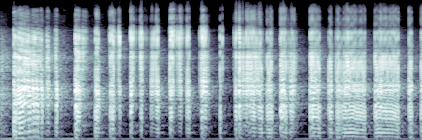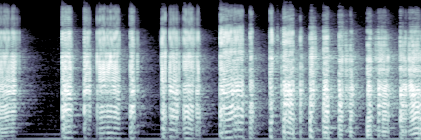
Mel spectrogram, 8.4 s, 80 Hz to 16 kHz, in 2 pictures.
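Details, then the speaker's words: 1937 Gilfillan 731T-C radio, signal tracer on the 6F5: clean at the grid, very distorted at the plate feeding the 6F6, worst at full volume and intelligible at half; choppy, buzzy, broken-up program audio. "okay it's very distorted at full volume and about half volume I can make it out"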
